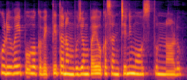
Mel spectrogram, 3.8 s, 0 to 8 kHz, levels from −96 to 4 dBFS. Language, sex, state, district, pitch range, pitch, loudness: Telugu, female, Telangana, Hyderabad, 225-255 Hz, 235 Hz, -13 LUFS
